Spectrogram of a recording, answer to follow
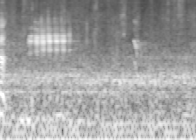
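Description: A Zwartbles sheep's bleat cutting off right at the start, followed by a brief soft scratchy rustle about half a second in.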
